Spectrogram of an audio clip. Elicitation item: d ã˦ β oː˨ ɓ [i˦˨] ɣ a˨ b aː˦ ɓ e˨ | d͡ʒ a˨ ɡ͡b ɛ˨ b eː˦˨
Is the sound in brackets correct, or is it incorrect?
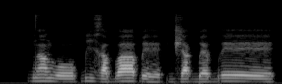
correct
